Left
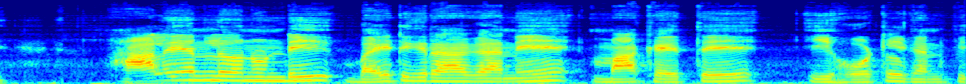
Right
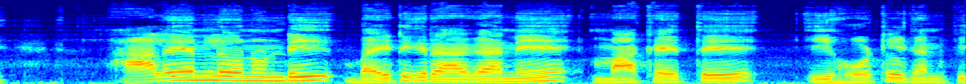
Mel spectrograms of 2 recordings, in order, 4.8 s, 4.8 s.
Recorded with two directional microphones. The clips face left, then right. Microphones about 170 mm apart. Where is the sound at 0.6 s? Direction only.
40° right (ahead or behind).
